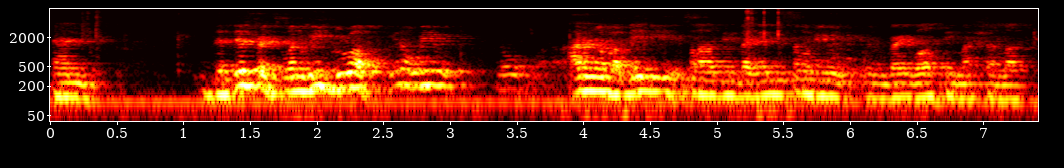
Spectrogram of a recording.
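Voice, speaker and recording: At a study circle gathering in someone's home, a Bangladeshi man with a mellow, mid-range voice speaks a little fast about religion, conversational and repetitive, frequently seeking the audience's agreement with tag questions. The mic sits far off in an echoing room.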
